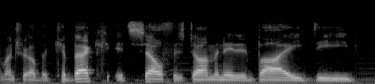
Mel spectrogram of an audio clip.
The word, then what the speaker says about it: Quebec: pool queue right yeah so they usually say quebec but yeah french in french it's k like huh but uh yeah even canadians say quebec okay but it's yeah if you're looking to pronounce it proper it is quebec and last time the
